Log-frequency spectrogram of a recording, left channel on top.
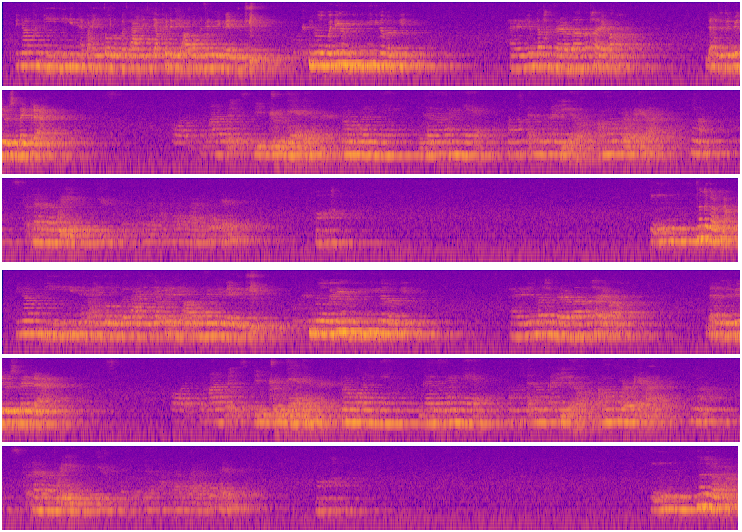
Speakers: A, on the left; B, on the right.
A: ꯏꯅꯥ ꯈꯨꯟꯕꯤ ꯃꯤꯒꯤꯅꯦ ꯍꯥꯏꯕ ꯍꯥꯏꯗꯤ ꯇꯣꯂꯣꯞꯄ ꯆꯥꯕ ꯑꯗꯨꯗꯤ ꯑꯩꯈꯣꯏꯗꯗꯤ ꯑꯥꯎꯠ ꯑꯣꯐ ꯕꯖꯦꯠ ꯑꯣꯏꯈ꯭ꯔꯦꯕ ꯑꯗꯨꯗꯤ
B: ꯍꯣꯏ ꯑꯗꯨꯗꯤ
A: ꯅꯣꯡꯃꯗꯤ ꯉꯝꯅꯤ ꯅꯤꯅꯤꯗꯤ ꯉꯝꯃꯝꯅꯤ ꯑꯩ ꯌꯨꯝꯗ ꯐꯪꯖꯔꯕ ꯑꯃ ꯐꯔꯦꯀꯣ ꯗꯦꯍꯖꯗꯤ ꯕꯤꯔꯨꯁꯨ ꯂꯩꯇ꯭ꯔꯦ
B: <unintelligible> ꯍꯣꯏ ꯃꯔ ꯄꯨꯔꯛꯏ ꯕꯤꯗ꯭ꯔꯨꯠꯅꯦ ꯑꯗꯨꯒ ꯕ꯭ꯔꯣꯀꯣꯂꯤꯅꯦ
A: ꯑꯥ
B: ꯒꯖꯔꯅꯦ
A: ꯑꯥ
B: ꯑꯗꯨꯒ ꯀꯔꯤ ꯀꯗꯣ ꯑꯃꯒ ꯄꯨꯔꯛꯄꯅꯦꯕ
A: ꯎꯝ
B: <unintelligible> ꯀ ꯄꯨꯨꯔꯦ ꯇꯤꯐꯤꯟ ꯐꯖꯕꯂꯒ ꯍꯥꯞꯄꯒ ꯅꯨꯡꯉꯥꯏꯔꯒ ꯇꯣꯛꯈ꯭ꯔꯦ ꯑꯗꯨ
A: ꯑꯣ ꯎ ꯎꯝ ꯅꯪꯒꯥꯏꯗꯧꯃꯤꯅꯥ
